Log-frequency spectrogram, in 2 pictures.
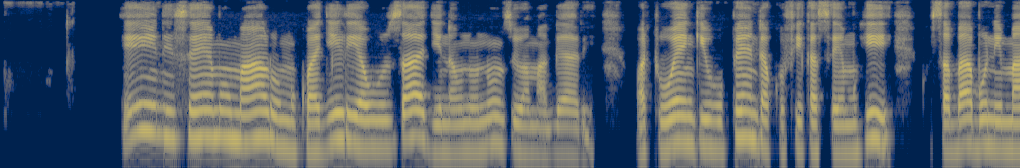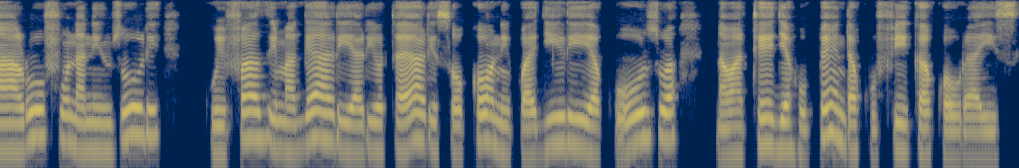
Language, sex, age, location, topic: Swahili, female, 25-35, Dar es Salaam, finance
